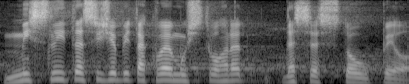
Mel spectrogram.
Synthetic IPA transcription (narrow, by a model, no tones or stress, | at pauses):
mɪsliːt̪ɛsɪʒɛbɪt̪akovɛːmuʃst̪voɦnɛt̪̚ | nɛsɛst̪owpɪlo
